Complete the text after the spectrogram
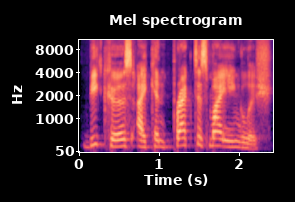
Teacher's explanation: Esse AU vai se transformar como se fosse um O.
